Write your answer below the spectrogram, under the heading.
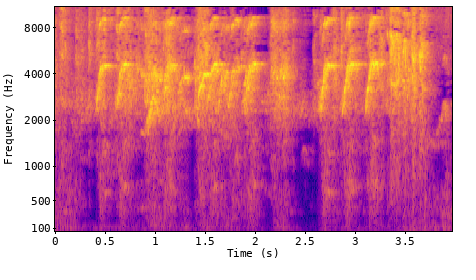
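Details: Aviary colony of budgerigars: rapid, repeated bright chirps and warbles in pulsing groups, with one short quiet break midway.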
